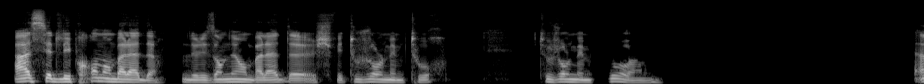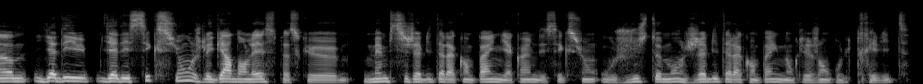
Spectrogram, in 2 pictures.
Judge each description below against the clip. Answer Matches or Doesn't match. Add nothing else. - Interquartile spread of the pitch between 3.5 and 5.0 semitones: Matches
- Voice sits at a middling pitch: Doesn't match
